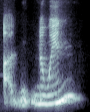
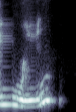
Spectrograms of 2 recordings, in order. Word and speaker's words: Nguyen: Or yeah, or in Vietnamese you say Nguyen. – Nguyen. – Nguyen. Yeah. It's like a little Nguyen. So the G always tricks everyone. It's G is silent.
